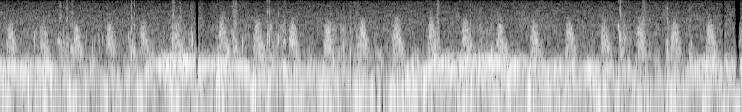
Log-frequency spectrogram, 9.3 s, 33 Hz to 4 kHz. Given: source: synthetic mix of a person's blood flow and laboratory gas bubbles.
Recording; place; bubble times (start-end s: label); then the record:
Doppler ultrasound of blood flow; subclavian vein
0.41-0.51 s: bubbles
0.71-0.97 s: bubbles
1.04-1.31 s: bubbles
1.58-1.75 s: bubbles
1.88-1.94 s: bubbles
2.04-2.09 s: bubbles
2.12-2.32 s: bubbles
2.35-2.44 s: bubbles
2.69-3.12 s: bubbles
3.31-3.63 s: bubbles
4.07-4.64 s: bubbles
4.87-5.01 s: bubbles
5.36-5.45 s: bubbles
5.80-5.94 s: bubbles
5.96-6.31 s: bubbles
6.67-6.80 s: bubbles
7.69-7.89 s: bubbles
7.95-8.40 s: bubbles
8.43-8.49 s: bubbles
8.60-8.74 s: bubbles
9.23-9.29 s: bubbles
From the record:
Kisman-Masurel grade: 232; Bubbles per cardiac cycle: several, 3 to 8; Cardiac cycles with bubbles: 50 to 99%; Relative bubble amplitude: moderate (0.250 to 0.450); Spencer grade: 3 (all of the cardiac periods contain showers or single bubble signals, but not dominating or overriding the cardiac motion signals); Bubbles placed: anywhere in the cardiac cycle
